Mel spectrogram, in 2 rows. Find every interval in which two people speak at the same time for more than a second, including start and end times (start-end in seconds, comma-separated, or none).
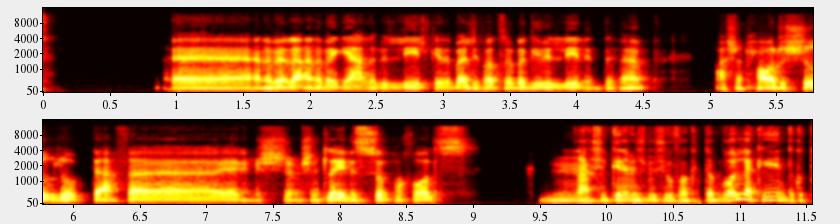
none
